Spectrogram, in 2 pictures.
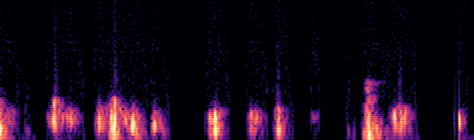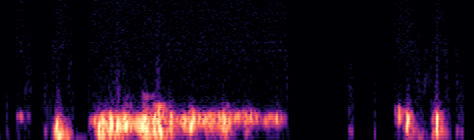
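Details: Irregular low gurgles, pops and a longer bubbling rumble from the belly; ordinary stomach growling (borborygmi).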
